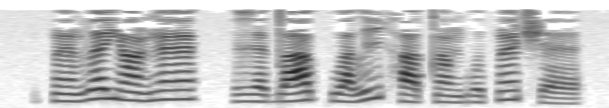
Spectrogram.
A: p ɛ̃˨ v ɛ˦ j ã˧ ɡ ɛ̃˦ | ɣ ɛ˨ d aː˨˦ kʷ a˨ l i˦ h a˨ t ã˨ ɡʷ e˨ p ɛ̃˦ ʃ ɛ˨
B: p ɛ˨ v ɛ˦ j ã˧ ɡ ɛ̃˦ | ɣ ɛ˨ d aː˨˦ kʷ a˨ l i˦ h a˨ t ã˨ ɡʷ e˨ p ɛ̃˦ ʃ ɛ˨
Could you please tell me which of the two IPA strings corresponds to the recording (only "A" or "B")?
A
